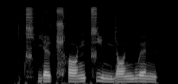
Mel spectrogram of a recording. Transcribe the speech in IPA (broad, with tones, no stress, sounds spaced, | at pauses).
t͡ɕʰ j ɛ˧˥ ʈ͡ʂʰ ɑ˧˥ ŋ t͡ɕ i˥˩ m j ɑ˧˥ ŋ w ə˥˩ n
